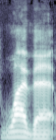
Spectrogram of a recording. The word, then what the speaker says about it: Yvette: friends uh I'm here with my new friend wet she is a wonderful uh food Justice Advocate and doing the Lord's work out in Dallas um Reverend Dr wet so it's pronounced wet which I want to get into R Blair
